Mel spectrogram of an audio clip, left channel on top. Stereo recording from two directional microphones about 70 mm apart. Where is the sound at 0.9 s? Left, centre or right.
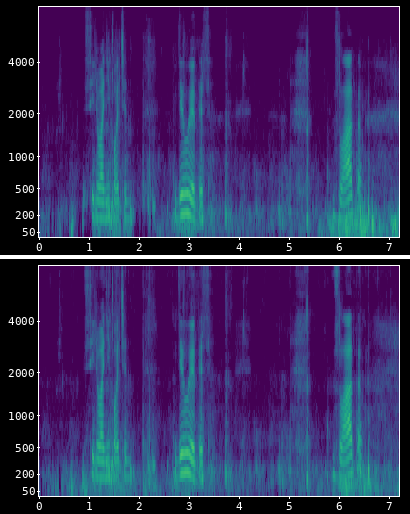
Centre.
